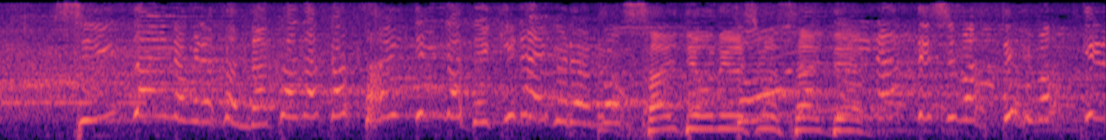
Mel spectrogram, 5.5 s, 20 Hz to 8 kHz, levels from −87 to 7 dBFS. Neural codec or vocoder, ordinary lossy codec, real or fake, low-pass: none; none; real; 7.2 kHz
